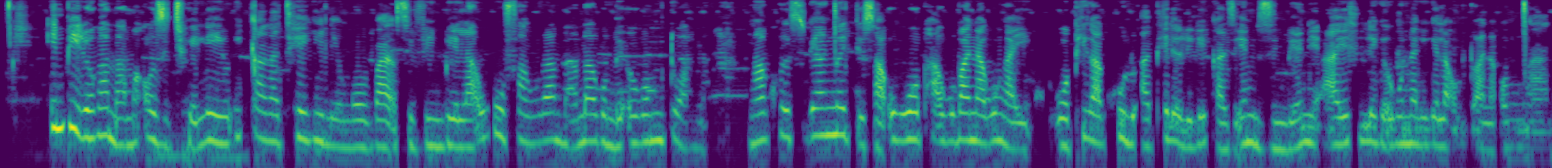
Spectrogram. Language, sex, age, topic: North Ndebele, female, 18-24, health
